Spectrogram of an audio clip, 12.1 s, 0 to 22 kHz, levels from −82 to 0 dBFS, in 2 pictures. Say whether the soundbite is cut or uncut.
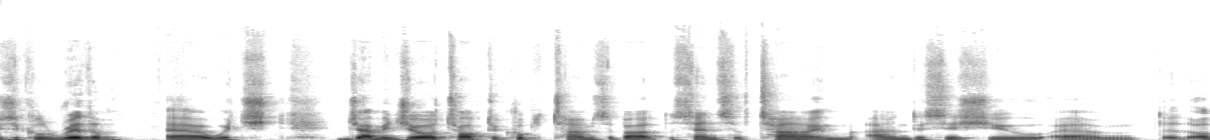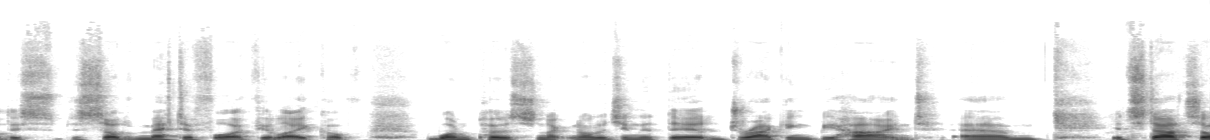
uncut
